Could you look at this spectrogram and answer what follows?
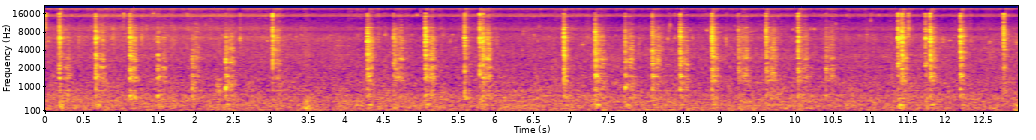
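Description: An Old Dhaka-style crispy paratha fries in oil on a stove over medium heat, with a constant sizzle and a steady series of light, ticking taps and scrapes as it is worked in the pan, with no speech.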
